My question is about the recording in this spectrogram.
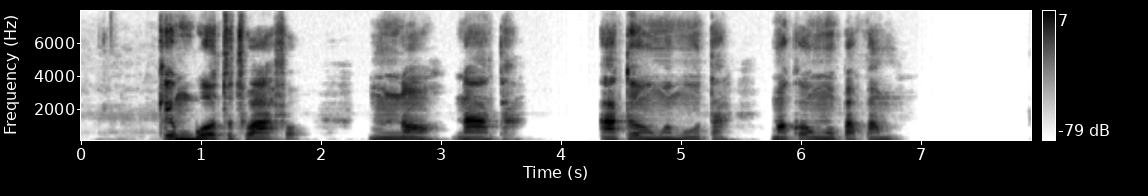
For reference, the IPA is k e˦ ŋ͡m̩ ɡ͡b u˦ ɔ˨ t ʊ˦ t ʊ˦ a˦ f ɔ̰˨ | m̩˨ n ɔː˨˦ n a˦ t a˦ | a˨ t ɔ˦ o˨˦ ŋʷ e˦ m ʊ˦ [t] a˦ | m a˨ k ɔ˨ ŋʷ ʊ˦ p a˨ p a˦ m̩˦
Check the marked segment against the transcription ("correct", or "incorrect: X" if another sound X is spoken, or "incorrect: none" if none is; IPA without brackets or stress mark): correct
